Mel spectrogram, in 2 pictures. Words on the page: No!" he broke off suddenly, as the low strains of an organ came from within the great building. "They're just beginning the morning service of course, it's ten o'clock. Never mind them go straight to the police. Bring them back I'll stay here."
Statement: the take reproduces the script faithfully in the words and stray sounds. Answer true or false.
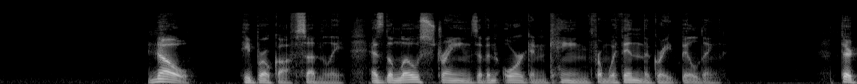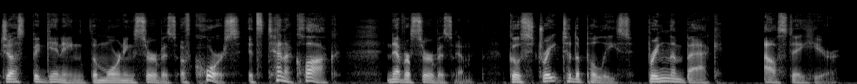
false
